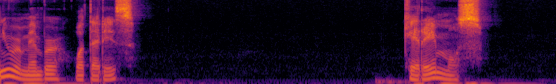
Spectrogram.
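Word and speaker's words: queremos: remember what that is que Ramos we have three syllables okay ray mas que Ramos how would you say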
